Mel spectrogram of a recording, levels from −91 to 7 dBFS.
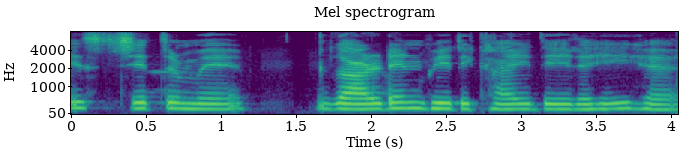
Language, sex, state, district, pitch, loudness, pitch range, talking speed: Hindi, female, Jharkhand, Deoghar, 195 Hz, -18 LUFS, 190-210 Hz, 135 wpm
